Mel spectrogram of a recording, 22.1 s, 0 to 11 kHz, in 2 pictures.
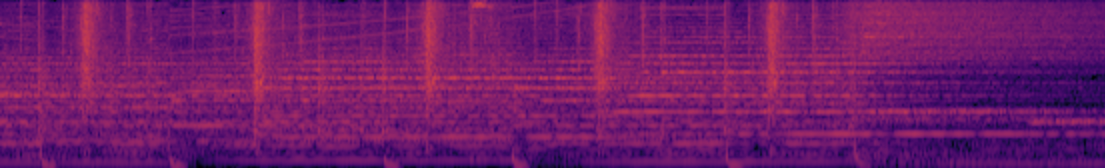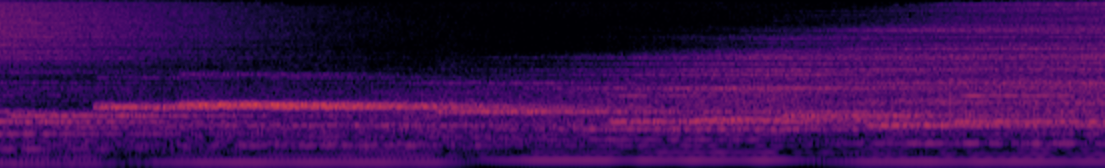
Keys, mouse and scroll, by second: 4.4 space, 5.0 click, 5.9 middle click, 6.4 scroll up 6, 6.9 click, 8.9 click, 9.6 click, 10.7 click, 10.9-12.2 scroll down 15, 13.1 click, 13.2-13.5 scroll down 3, 13.6 click, 14.7 space, 15.6 click, 20.5 space, 21.0 click.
